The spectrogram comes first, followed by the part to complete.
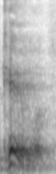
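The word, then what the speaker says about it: כבוד: Il ne faut pas dire Kvod, il faut dire Kevod, puisqu'il est au début d'un mot. Donc au début d'un mot, le Sheva se prononce presque comme un E.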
